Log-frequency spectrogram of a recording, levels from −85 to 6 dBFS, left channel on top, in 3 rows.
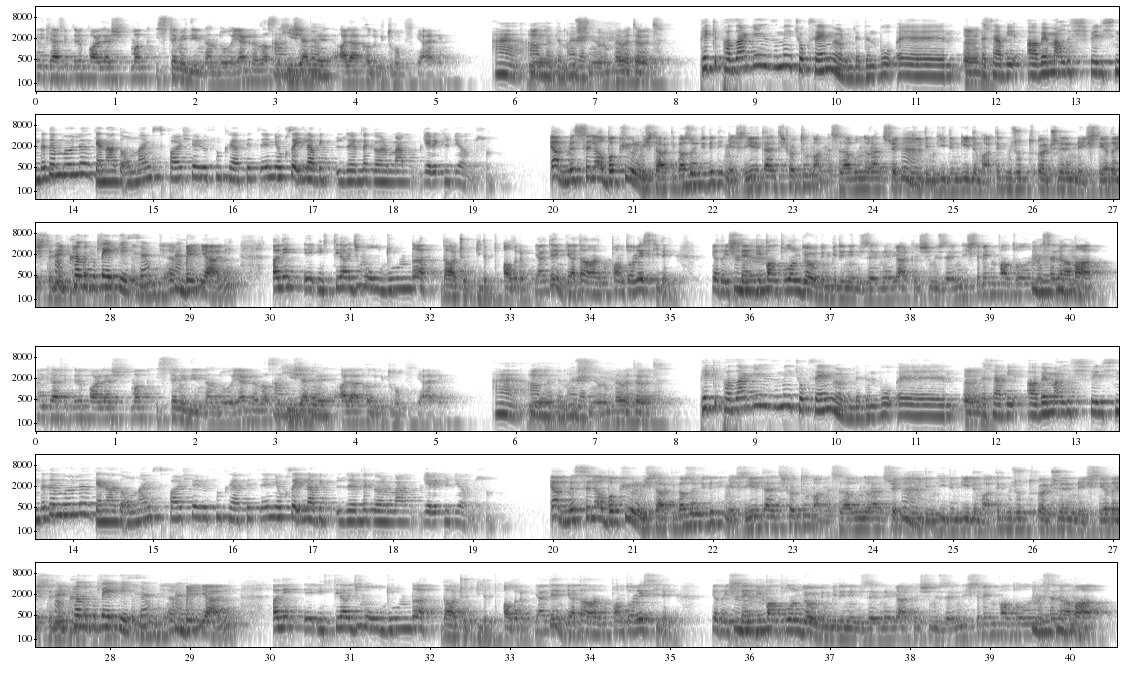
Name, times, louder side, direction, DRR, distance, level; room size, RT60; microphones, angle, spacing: voice 1, 0.0-5.1 6.1-7.8 11.6-11.9 20.0-40.3, left 2 dB, 85° left, 7 dB, 1.9 m, -26 dB
voice 2, 3.0-3.7 5.7-6.9 7.1-7.2 8.3-11.5 12.0-19.1 24.4-24.7 27.3-28.5 28.8-29.2 35.8-36.3 39.5-40.1, left 2 dB, 45° left, 6 dB, 1.3 m, -25 dB
14.5 x 12.5 x 6.6 m, 0.64 s
head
